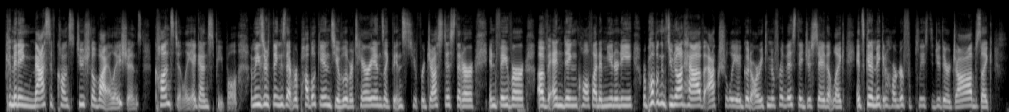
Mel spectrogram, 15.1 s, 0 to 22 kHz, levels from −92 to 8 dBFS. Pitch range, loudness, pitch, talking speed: 235-275 Hz, -20 LUFS, 245 Hz, 230 wpm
